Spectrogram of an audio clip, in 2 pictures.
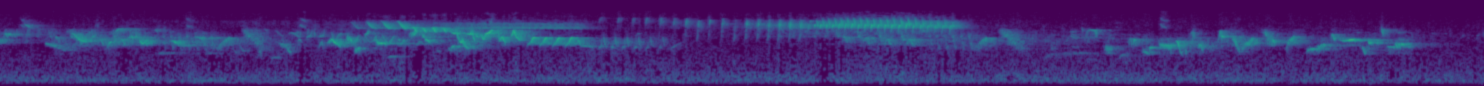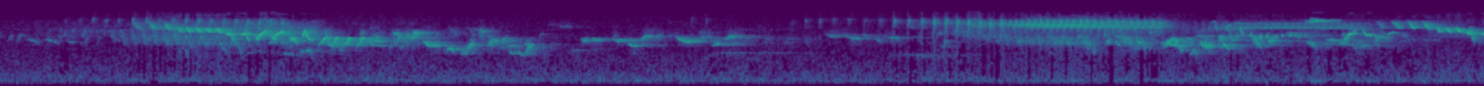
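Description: Songbirds singing: a chorus of high chirps and rapid trills that swells and fades every several seconds.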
